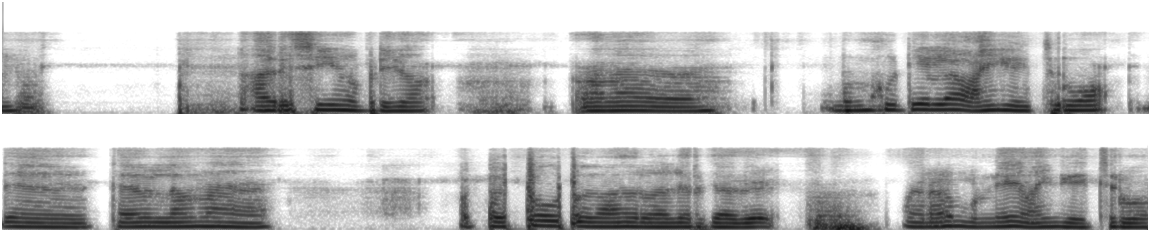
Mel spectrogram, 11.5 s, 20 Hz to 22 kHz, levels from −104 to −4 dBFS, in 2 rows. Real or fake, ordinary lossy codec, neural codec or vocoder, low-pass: fake; none; codec, 32 kHz, 1.9 kbps, SNAC; 7.2 kHz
